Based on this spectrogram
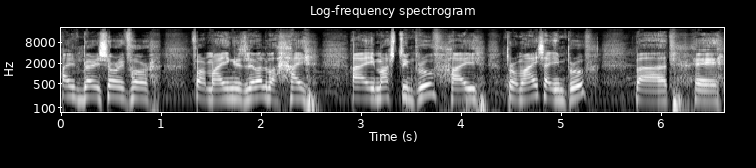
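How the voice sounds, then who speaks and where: With a Spanish accent, a man speaks at a high pitch with fairly even intonation and very even loudness, pausing long and often against noticeable background noise. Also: moderate pace. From Spain. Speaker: athlete. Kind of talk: post-race interview. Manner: halting.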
